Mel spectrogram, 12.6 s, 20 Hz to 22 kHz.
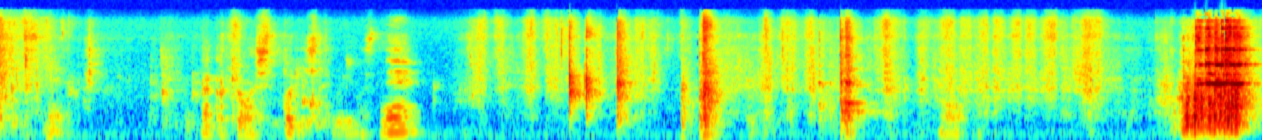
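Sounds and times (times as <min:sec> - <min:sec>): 
speech: 0:02.0 - 0:04.3
dishes clinking, knocking and scraping while washing up: 0:11.8 - 0:12.6.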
